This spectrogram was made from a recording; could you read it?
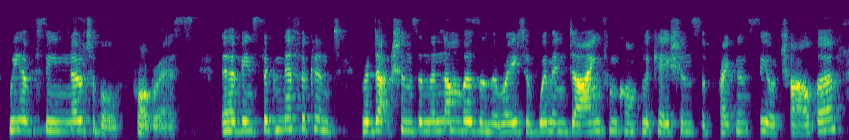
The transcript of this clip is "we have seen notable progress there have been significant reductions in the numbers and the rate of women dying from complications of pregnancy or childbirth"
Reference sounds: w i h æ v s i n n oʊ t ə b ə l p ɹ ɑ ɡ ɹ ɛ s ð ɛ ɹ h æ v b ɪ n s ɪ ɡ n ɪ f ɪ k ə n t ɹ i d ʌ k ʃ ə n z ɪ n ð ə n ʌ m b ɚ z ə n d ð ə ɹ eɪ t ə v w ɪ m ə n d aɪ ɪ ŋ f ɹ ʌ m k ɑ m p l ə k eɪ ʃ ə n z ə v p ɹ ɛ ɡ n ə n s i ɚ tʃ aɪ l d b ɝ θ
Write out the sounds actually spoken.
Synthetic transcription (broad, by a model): w i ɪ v s i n n oʊ t ə b ə l p ɹ ɑ ɡ ɹ ɛ s ð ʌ ɹ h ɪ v b ɪ n s ɪ ɡ n ɪ f ɪ k ə n t ɹ i d ʌ k ʃ ə n z ɪ n ð ə n ʌ m b ɚ z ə n ð ə ɹ eɪ t ə v w ɪ m ə n d aɪ ɪ ŋ f ɹ ʌ m k ɑ m p l ə k eɪ ʃ ə n z ə v p ɹ ɛ ɡ n ə n s i ɚ tʃ aɪ l d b ɝ θ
